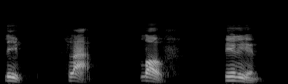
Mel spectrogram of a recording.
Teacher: The light L is alveolar, hence plus anterior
